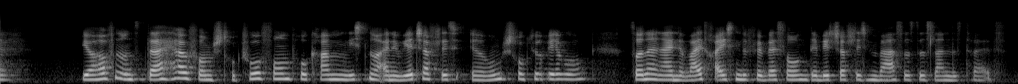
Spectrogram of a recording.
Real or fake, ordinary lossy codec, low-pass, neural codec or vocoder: fake; none; none; codec, 16 kHz, about 1 kbps, DyCAST, with the encoder's durations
